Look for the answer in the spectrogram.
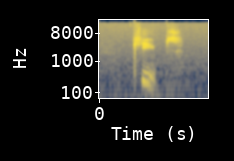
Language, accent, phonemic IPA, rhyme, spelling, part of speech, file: English, US, /kiːps/, -iːps, keeps, noun / verb, En-us-keeps.ogg
- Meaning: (noun) 1. plural of keep 2. Only used in for keeps; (verb) third-person singular simple present indicative of keep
